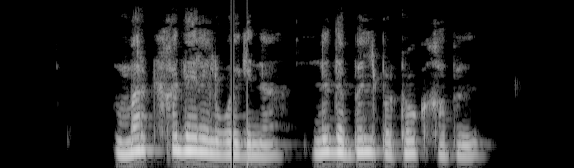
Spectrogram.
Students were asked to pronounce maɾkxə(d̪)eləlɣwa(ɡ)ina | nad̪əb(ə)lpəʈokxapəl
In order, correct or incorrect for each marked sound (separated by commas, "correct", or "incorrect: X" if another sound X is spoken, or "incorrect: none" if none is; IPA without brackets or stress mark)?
correct, correct, correct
